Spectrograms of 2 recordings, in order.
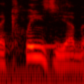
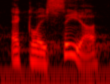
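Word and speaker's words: ekklesia (ἐκκλησία): Now, most people today will pronounce that ecclesia, but that's a mispronunciation. That's being informed by the English rather than going back to the Greek. The Greek is ekklesia, and it's found in the New Testament.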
